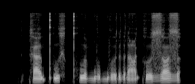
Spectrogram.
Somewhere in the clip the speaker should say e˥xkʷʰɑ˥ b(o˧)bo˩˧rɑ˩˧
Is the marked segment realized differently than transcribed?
no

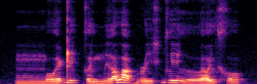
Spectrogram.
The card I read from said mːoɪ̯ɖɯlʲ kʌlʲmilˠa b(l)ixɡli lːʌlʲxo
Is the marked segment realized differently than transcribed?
yes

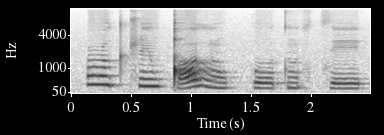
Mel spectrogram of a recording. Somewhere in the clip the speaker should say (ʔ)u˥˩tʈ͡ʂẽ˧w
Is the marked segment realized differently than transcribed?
yes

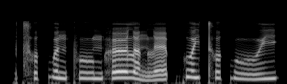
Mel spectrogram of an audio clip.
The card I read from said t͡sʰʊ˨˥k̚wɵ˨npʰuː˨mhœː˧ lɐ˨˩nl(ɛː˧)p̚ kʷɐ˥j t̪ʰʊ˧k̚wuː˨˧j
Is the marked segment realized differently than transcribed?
yes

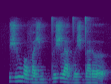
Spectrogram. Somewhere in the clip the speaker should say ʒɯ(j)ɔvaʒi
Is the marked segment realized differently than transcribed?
yes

